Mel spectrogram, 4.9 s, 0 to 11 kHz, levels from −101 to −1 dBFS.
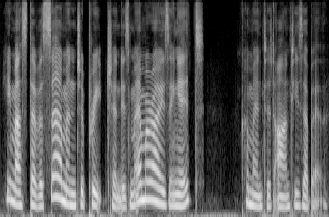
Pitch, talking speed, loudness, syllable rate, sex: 205 Hz, 170 wpm, -18 LUFS, 5.5 syllables/s, female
